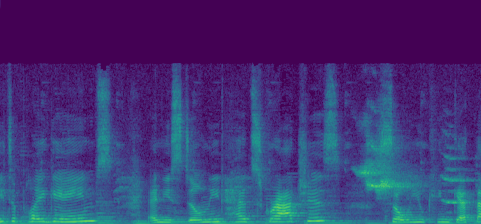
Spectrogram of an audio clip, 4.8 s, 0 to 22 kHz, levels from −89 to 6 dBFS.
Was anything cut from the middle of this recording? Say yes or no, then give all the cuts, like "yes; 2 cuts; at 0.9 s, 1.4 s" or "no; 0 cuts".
no; 0 cuts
